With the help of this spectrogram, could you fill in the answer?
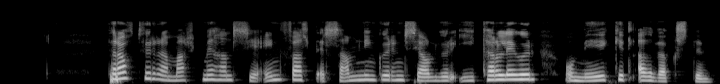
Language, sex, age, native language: Icelandic, female, 40-49, Icelandic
